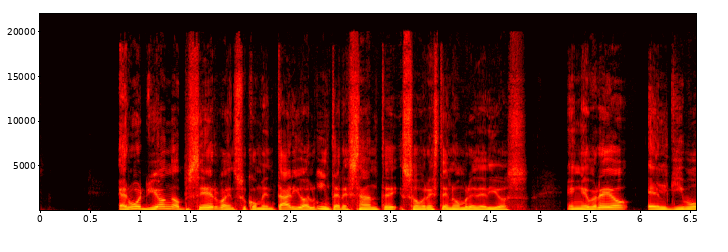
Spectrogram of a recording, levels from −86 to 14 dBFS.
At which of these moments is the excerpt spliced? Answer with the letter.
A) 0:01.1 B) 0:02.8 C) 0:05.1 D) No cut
B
